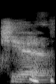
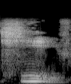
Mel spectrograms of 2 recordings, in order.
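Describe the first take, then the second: First: The name is said the traditional English way. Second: The name is said the Ukrainian way. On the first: This is the long-familiar form. "we've been pronouncing it Kiev for as long as I've been alive" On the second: This is the newer form heard on the news. "it's Kiev in Ukrainian"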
